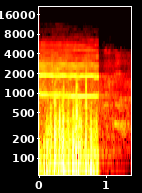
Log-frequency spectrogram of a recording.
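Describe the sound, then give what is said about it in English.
A sheep being pulled out of a trench by a shepherd lets out a loud, harsh, sustained scream for almost a second, a strained, human-like yell that cuts off abruptly into near silence. “Now the best part, if you can hear it, that is a screaming sheep or a yelling.”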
